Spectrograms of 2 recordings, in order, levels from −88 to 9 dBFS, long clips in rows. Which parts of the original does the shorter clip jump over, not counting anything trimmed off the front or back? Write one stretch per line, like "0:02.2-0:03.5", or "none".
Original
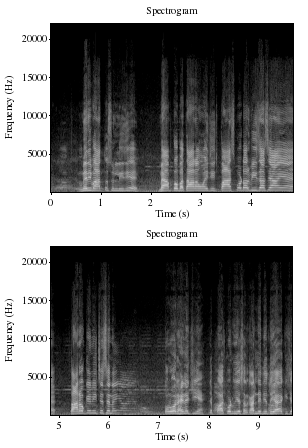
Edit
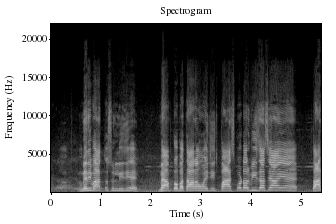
none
